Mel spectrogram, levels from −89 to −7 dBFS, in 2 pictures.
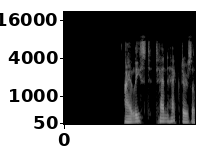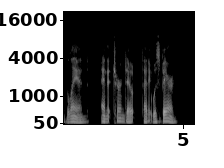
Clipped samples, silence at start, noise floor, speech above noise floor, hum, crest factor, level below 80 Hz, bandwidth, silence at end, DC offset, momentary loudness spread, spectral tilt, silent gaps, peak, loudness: under 0.1%; 1.2 s; under -90 dBFS; over 44 dB; none; 24 dB; -72 dBFS; 9.6 kHz; 0.35 s; under 0.1%; 6 LU; -4 dB/octave; none; -24 dBFS; -46 LUFS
